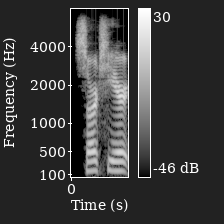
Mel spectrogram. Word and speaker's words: Sartre: And just let me say right now that Sartre is considered an acceptable way to pronounce his name for English speakers.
